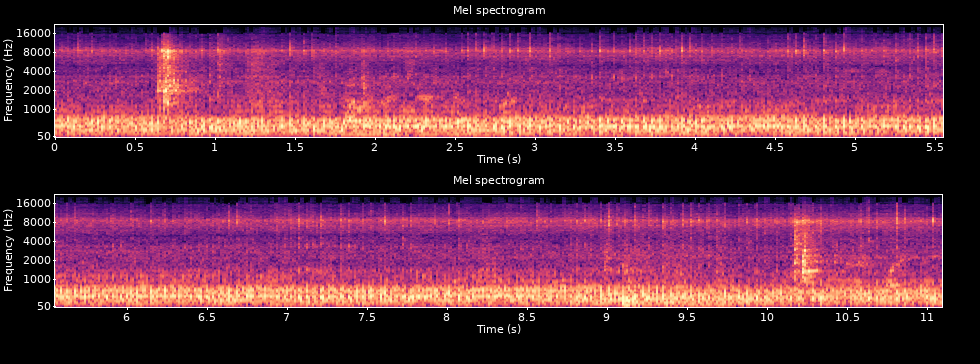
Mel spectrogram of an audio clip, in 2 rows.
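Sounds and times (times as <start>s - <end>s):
small motor buzzing: 0.0s - 11.0s.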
